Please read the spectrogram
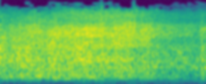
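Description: Steady rushing street noise outdoors, easing slightly near the end.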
